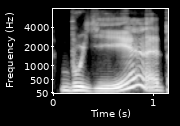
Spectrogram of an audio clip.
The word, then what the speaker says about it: Bouillet: Und heute mit dabei ist Dominik Bouillet. Dominik, sag mir, wenn ich das richtig ausspreche, hört sich Französisch an. – Hallo Victor, grüß dich, ich freue mich auch. Ja, Bouillet, genau, Bouillet, also ganz wie B-U-J-E.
